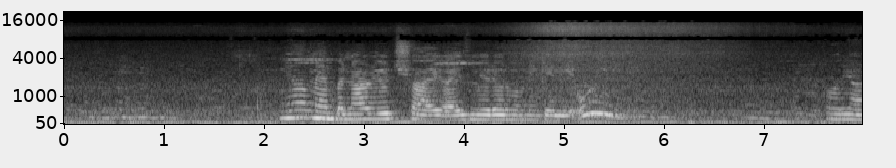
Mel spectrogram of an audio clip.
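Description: Tea bubbles and simmers in a pot.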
